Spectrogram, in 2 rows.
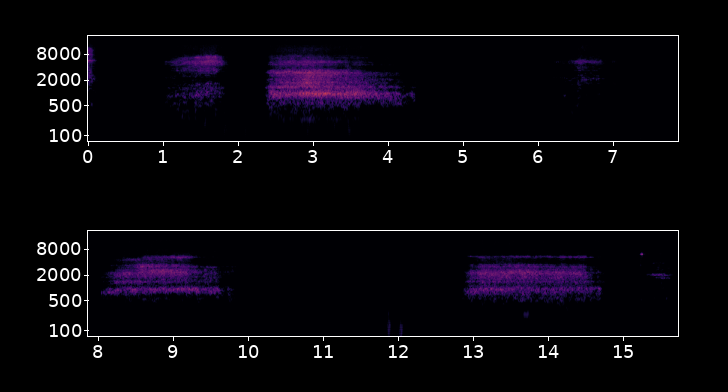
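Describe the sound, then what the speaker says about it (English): Slow, deep breaths during a yoga pose come in four or five separate whooshing breaths, each a few seconds long with quiet gaps between. They are close and soft. "3 more deep breaths."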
